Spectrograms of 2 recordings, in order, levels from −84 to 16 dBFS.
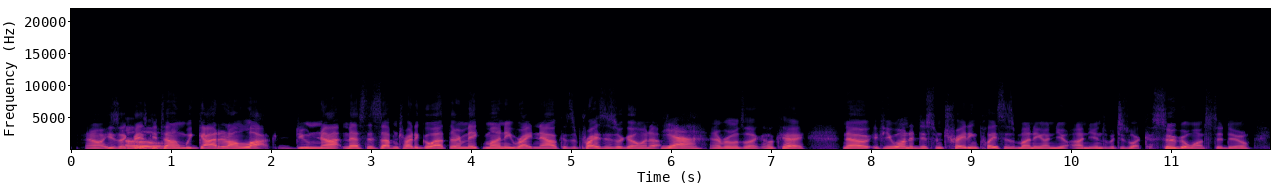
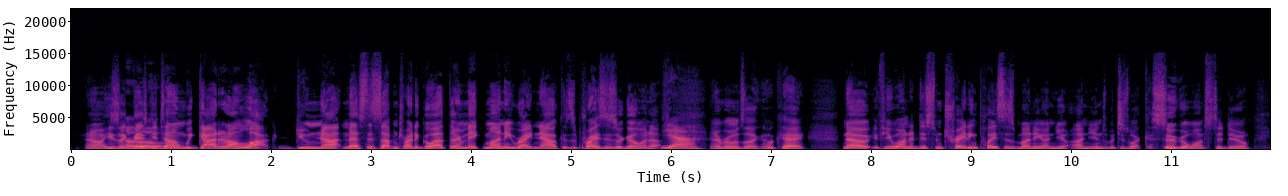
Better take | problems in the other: second | muffled; very; fading above 1.5 kHz

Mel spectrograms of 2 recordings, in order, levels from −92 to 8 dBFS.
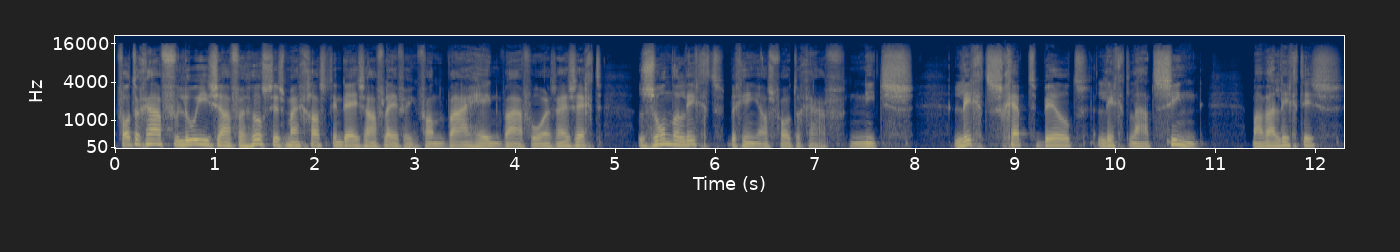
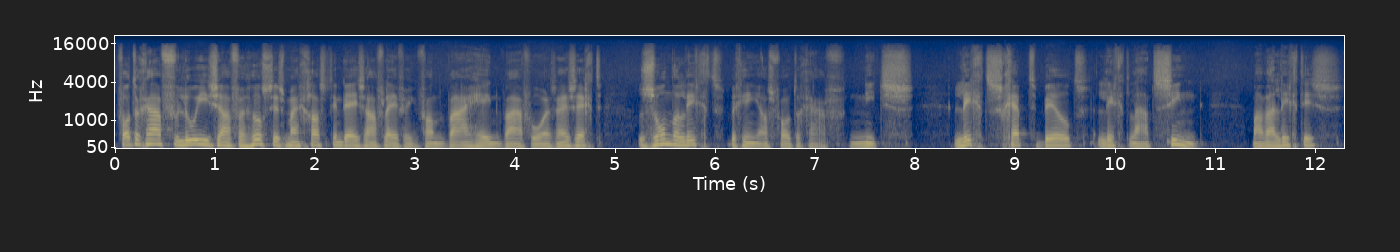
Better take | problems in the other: first | hiss; faint; throughout; 30 dB below the speech

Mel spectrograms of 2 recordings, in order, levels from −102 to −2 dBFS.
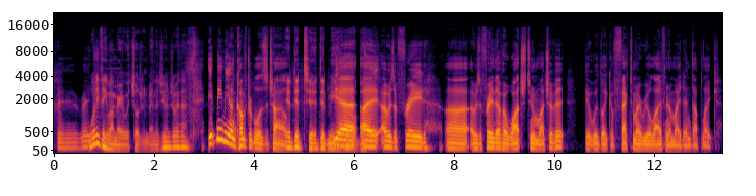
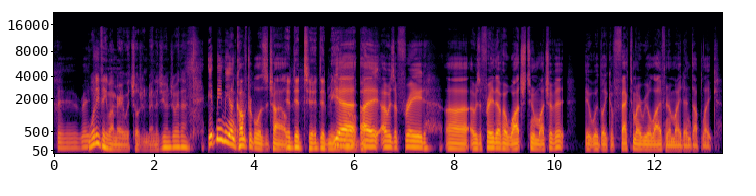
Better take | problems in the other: neither | none

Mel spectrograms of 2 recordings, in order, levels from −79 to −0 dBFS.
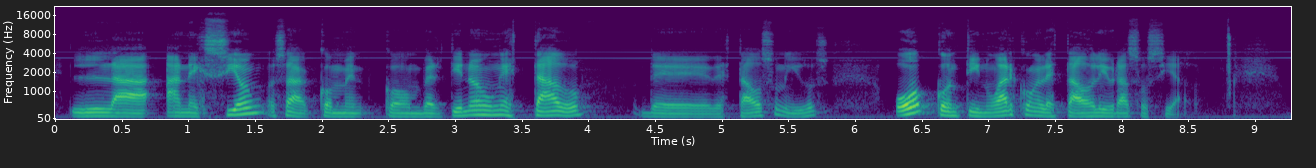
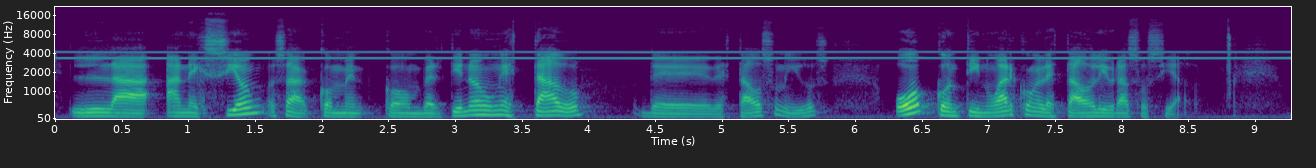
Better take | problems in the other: first | high-pitched whine; loud; throughout; 3.5 kHz, 8 dB below the speech; faint in the first

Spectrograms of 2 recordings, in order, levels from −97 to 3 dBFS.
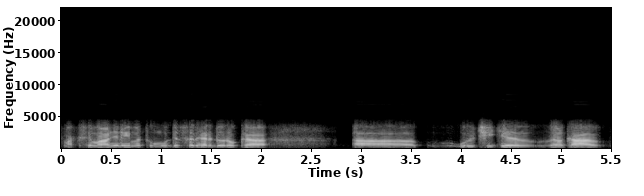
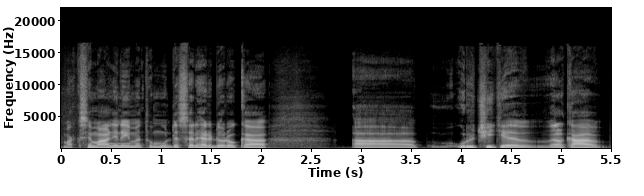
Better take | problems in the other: second | phone-call audio; poor line

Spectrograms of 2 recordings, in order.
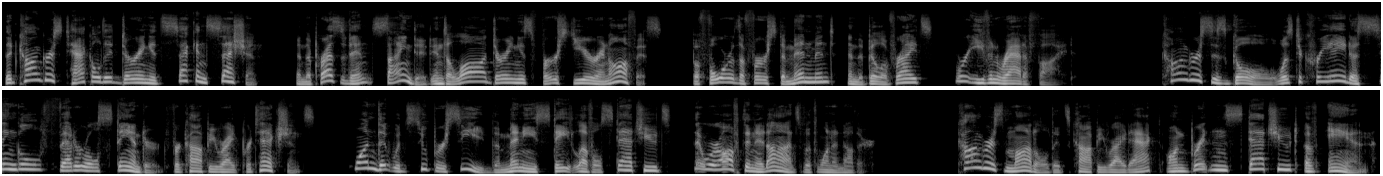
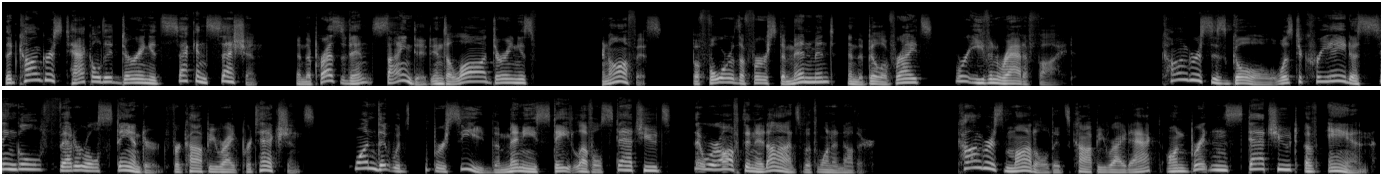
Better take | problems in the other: first | audio cutting out; at 5.5 s for 0.5 s and at 18 s

